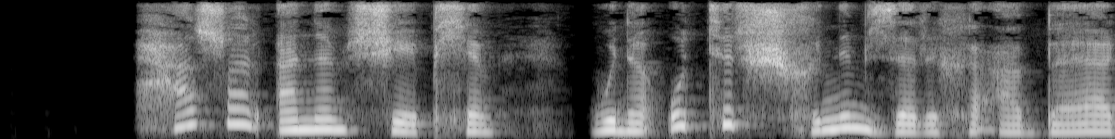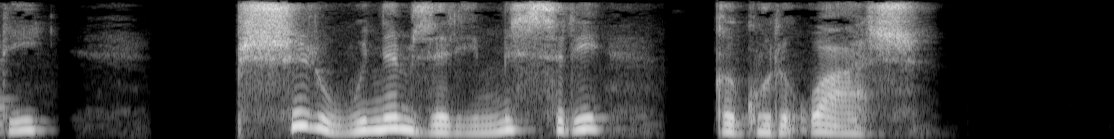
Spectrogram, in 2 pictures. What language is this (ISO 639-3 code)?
kbd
